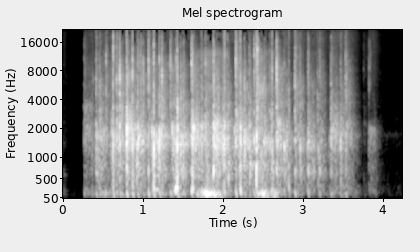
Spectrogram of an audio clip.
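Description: A small group claps for about four seconds, the scattered, uneven hand claps of only a handful of people, close and fairly loud, ending abruptly with no voices.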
